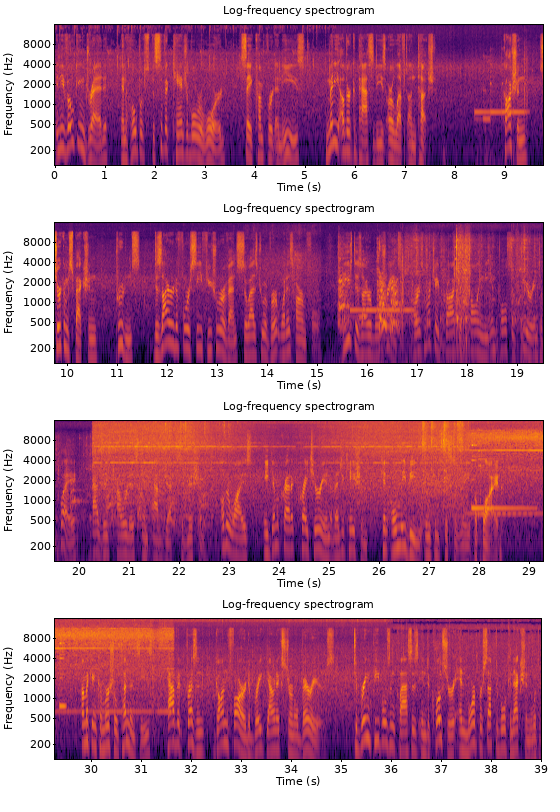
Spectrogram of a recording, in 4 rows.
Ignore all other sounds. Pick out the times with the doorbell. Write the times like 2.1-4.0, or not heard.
8.3-9.5, 15.7-16.9, 27.9-29.6.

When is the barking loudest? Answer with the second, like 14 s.
16 s.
